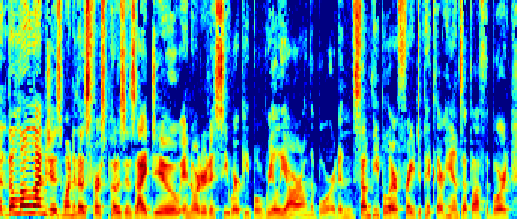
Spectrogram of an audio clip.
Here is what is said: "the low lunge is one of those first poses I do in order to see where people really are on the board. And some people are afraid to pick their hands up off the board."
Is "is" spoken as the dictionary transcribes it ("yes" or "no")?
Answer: yes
